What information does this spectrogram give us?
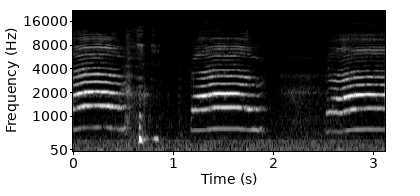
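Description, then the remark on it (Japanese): A rescue cat meows three times in a row, each call long and drawn out with a clear harmonic tone, fairly loud, with a brief soft thump between the first two. “うちの猫はね保護猫なんですけど1匹で歩いてたところを引かれそうになって引きそうになった人がね保護してたのをもらってきたんですけどなんかいろいろ怖い思いしたのかな。”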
